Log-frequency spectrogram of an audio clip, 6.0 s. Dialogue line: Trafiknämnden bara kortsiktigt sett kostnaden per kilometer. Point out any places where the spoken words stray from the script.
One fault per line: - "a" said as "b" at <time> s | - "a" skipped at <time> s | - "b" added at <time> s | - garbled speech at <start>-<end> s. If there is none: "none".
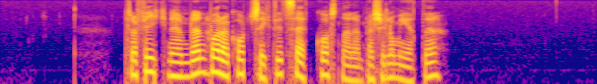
none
